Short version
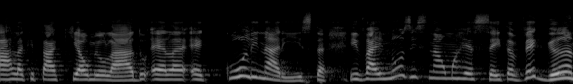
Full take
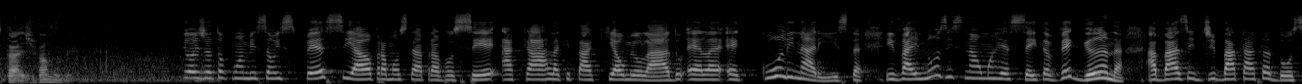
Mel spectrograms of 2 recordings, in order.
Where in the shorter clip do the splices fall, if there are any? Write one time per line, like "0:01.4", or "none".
none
